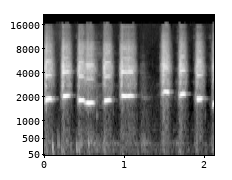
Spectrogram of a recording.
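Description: Whistling through the front teeth, made without moving the lips: a series of short, breathy, high-pitched notes in a quick, even rhythm, with a brief pause midway before the notes resume. No talking.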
